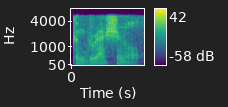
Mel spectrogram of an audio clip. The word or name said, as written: congressional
